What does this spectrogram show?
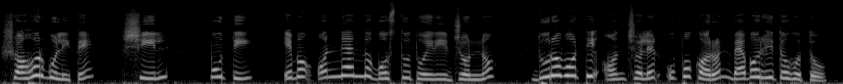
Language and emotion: Bengali, neutral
